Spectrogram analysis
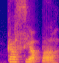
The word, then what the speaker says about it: Kashyapa: Okay. Kasyapa. Is that how you say it? Kasyapa Muni. I'm not sure. Kashyapa. Yeah, Kashyapa.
